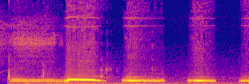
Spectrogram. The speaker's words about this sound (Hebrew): ואחריו נשמע את הת'ראשר החום, שתנאי המחיה שלו כן השתנו.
